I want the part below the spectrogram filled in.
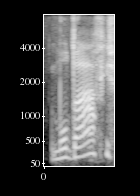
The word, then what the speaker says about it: Moldavisch: Maar eh, het lijkt wel of hij gesponsord wordt door het Moldavisch verkeersbureau. Zeg ik dat goed? Moldo Moldo Moldavië? Ja, Moldavisch.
